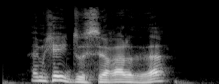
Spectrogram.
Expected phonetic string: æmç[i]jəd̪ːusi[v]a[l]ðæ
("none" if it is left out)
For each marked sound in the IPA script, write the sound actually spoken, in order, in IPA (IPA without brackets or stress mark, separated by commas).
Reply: æ, ʁ, ɾ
